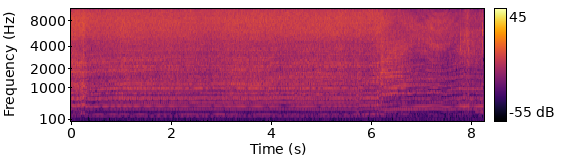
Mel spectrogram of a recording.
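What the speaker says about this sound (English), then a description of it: "that is a quiet drone" A DJI Mavic drone hovers nearby, producing a steady whining buzz of propellers with strong harmonic tones that stay even throughout.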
